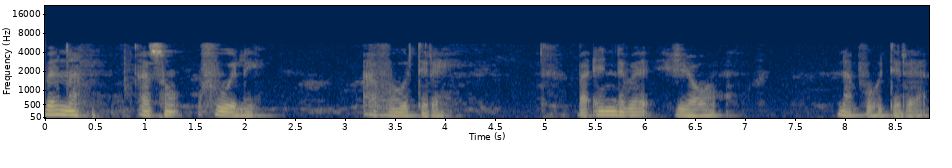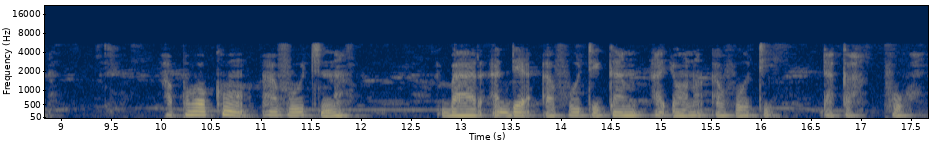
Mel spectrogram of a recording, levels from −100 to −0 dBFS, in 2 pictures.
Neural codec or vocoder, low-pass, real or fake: none; 5.4 kHz; real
